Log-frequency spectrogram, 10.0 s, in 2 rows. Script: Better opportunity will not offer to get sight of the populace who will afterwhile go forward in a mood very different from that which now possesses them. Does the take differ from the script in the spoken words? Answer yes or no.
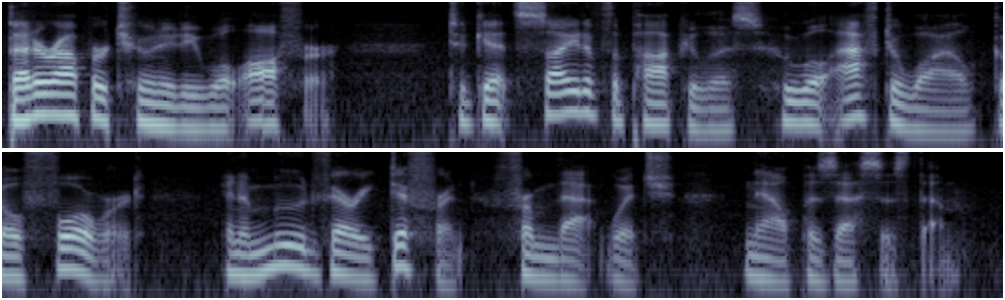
yes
